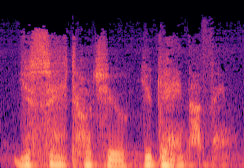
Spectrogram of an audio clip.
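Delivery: soft, low, mocking whisper.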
